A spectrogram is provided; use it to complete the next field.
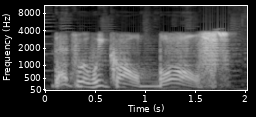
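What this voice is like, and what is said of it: Put-on New York accent. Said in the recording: “he's doing the New York accent.”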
